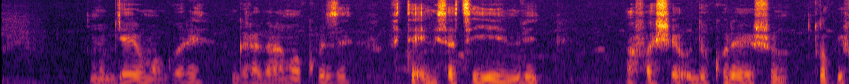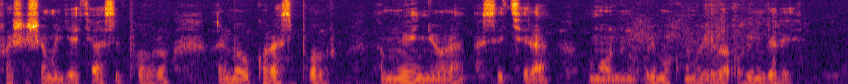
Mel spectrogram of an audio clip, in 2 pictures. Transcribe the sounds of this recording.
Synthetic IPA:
umubɟe̞ːjiwumuɡo̞ɾe̞ | uɡaɾaɡaɾaŋ̥hokʰuze | ufi̥tʰe̞imisat͡sijiːɱvi | afaʃe̞udukʰo̞ɾe̞ːʃo̞ | two̞kwiːfaʃiːʃamuɟihe̞caːsipʰo̞ɾo̞haɾimo̞ɡuko̞ɾasi̥pʰo̞ɾoamŋeːɲuɾaːsiciɾaumuːn̥huʔːɾimo̞kumuɾeːβaʔuwiːmbe̞ɾe̞je

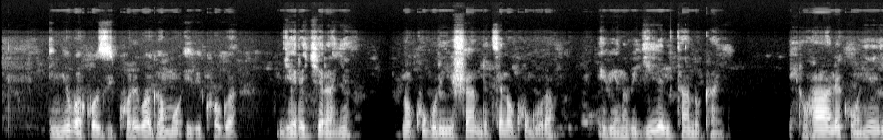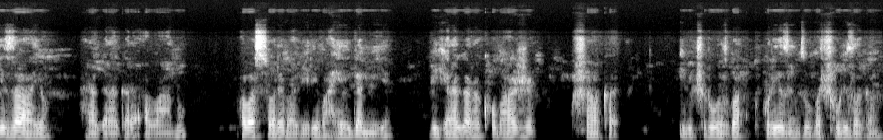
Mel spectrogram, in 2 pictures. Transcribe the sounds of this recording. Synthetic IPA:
iɲɲuβakʰo̞zikʰo̞̰ɾeɡwaɡamo̰ʔiβikʰo̞̰ɾɡwa | βje̞ːɾe̞cʰe̞ɾaɲe̞ | no̞kʰuɡuɾiːʃande̞t͡se̞no̞̰kʰuɡuɾa | iβiːnhuβiɟiːje̞βitʰaːndukʰaɲe̞ | iɾuɦaːnde̞kʰuːnhiːɲɟizaːjo̞ | haɾaɡaɾaɡaɾa̰aβaːn̥hu | βaβaso̞ɾe̞βaβiɾiβahe̞ɡamije̞ | βiɡaɾaɡaɾakʰo̞βaʒe̞ | ɡ̥u̥ʃaːkʰa̰ | iβit͡ʃuɾuːzɡwakuɾizinzuβat͡ʃuɾizaɡamo

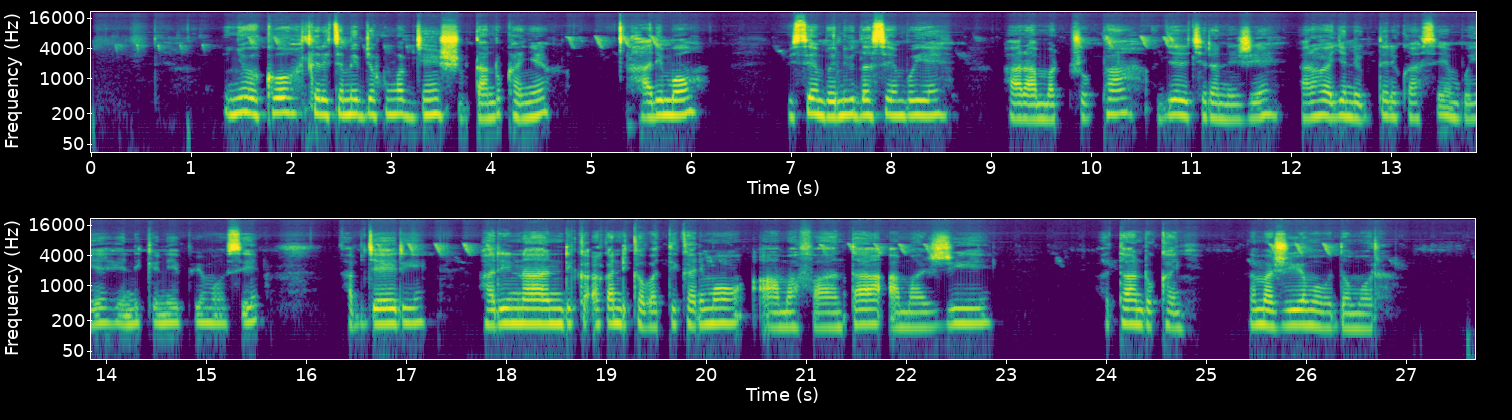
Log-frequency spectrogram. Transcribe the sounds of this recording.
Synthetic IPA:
iɲoβakʰo̞te̞ɾet͡se̞miːbɟokumɡwabɟiːnʃiβitaːndukaɲe̞ | haɾimo̞ | βiseːmbuje̞niβidaseːmbuje̞ | haɾamat͡ʃupaːbɟe̞ːɾeceɾaniʒe̞ | haɾahoaɟe̞ndeɾeɡute̞ɾekwajaseːmbuje̞ḛndikenepimosi | abɟe̞ːɾihaɾinandikakaːndikaβatikaɾimo̞amafaːntaa̰maʒi | ataːndukaɲe | namaʒijo̞muβudo̞moɾa

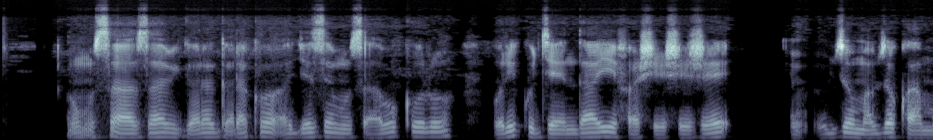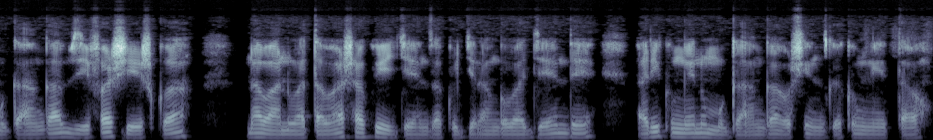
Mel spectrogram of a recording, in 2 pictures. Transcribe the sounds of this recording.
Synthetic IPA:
ṵmṵsaːzaβiɡaɾaɡaɾakʰo̞a̰ɟe̞ze̞umusaβukuɾu | uɾikuɟe̞ːndajiːfaʃiʃiʒe̞ | ibjuːmabjo̞kwaːmuɡaːŋɡabjiːfaʃiːʃkwa | naβaːn̥huβataβaːʃakwiːɟe̞ːnzakuɟiɾaŋɡo̞βaɟe̞ːnde̞aɾikumŋe̞numuɡaːŋɡauʃiːnzɡwe̞komŋiːtaho

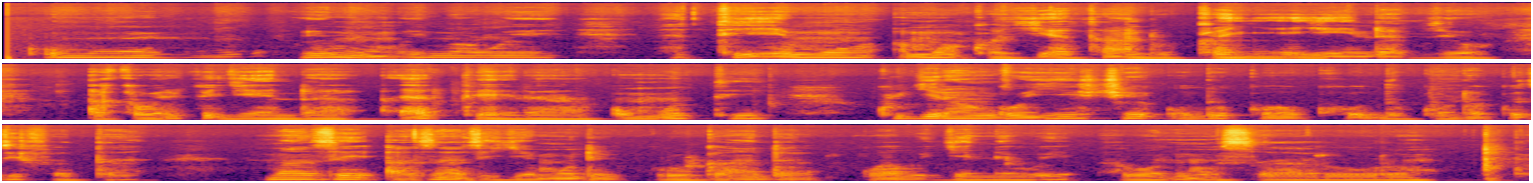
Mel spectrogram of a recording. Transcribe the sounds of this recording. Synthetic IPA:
umuːn̥huːjumumuɾimawe̞jatiːje̞moamoːkoaɟijatʰaːndukaɲe̞jiːndabjo̞ | akaβajaɾikuɟe̞ːndajatʰe̞ɾaumutʰikuɟiɾaŋɡo̞jiːt͡ʃe̞ʔud̪uko̞ːkʰodukuːndakuzifata | maze̞ʔazaːziɟemundikuɾuɡaːndaɡwaːβuɟe̞ne̞we̞aβonumusaːɾuɾo̞

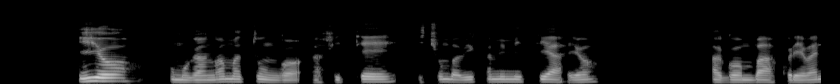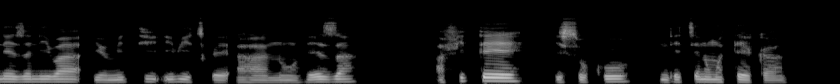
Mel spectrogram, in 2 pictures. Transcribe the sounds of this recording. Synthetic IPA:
ijo̞ | umuɡaːŋɡo̞wamatuːŋɡo̞afitʰe̞ | it͡ʃuːmbaβikwamimitijaːjo̞ | aɡo̞ːmbakuɾe̞ːβane̞ːzaniːβaijo̞mitiʔiβit͡skwe̞ʔahaːn̥huɦe̞zaː | fite̞ | isukʰu | nde̞t͡se̞numute̞ːkaːno

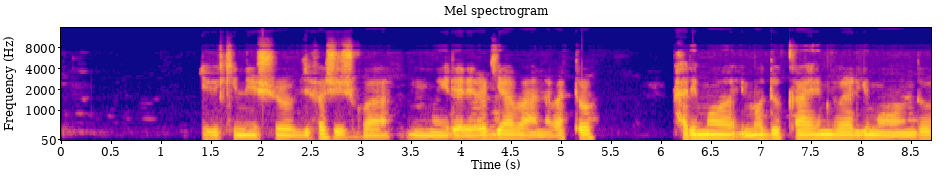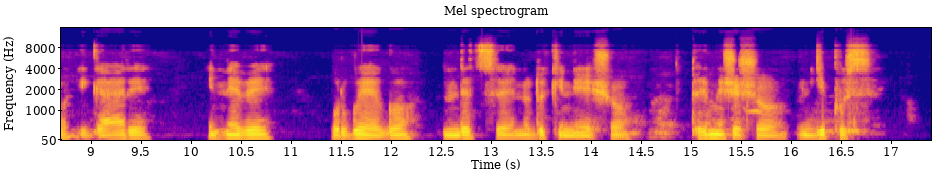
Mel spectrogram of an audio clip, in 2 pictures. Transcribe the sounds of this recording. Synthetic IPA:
iβikiniːʃo̞bjiːfaʃiʃkwamŋiːɾe̞ɾe̞ɾo̞ɾɟaːβaːnaβato̞ | haɾimo̞ḭmo̞do̞kʰaiɾimŋiːβaɾaɾɟumuoːndoiɡaɾe̞ | in̥e̞βe̞ | uɾɡwe̞ːɡo̞ | nde̞t͡se̞nudukiniʃo̞̰tuɾimŋiːʃuʃo̞ɾɟipusi̥

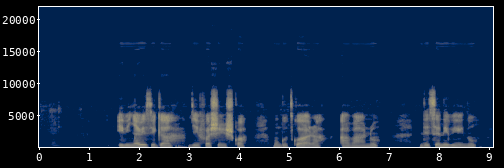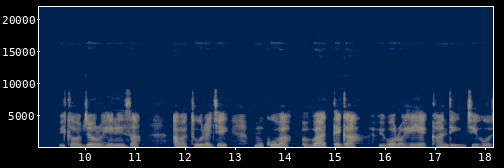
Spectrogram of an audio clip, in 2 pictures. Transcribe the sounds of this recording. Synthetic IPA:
iβiɲaβiziɡabjiːfaʃiːʃwa | muɡutwaːɾaː | βaːn̥hu | nde̞t͡se̞niβiːn̥hu | βikaβabjo̞ːɾo̞ɦe̞ɾe̞zaː | βatuːɾaɟe̞ | mukuβa | βate̞ɡa | βiβo̞ːɾo̞ɦe̞je̞kʰaːndibɟḭːɦoːze

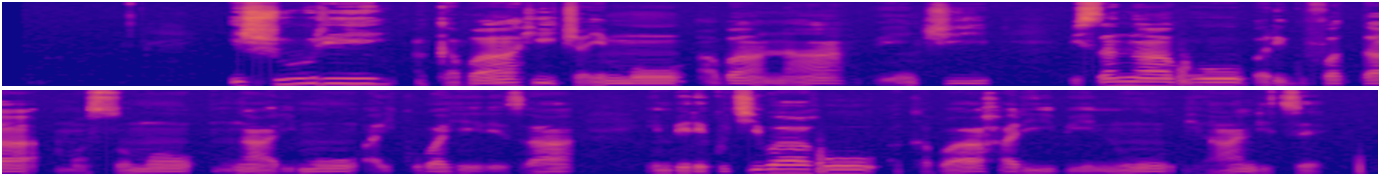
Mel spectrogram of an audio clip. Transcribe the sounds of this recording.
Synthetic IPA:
iʃuːɾiakaβahit͡ʃaje̞mo̞a̰βaːna | βe̞̰ːnʃi | βisaŋ̥haːho̞βaɾiɡufataːma̰so̞mo̞umŋaːɾimua̰ɾikuβahe̞̰ɾe̞̰za | imbe̞ɾe̞kuciβaho̞akʰaβahaɾiβḭːn̥huβihaːndit͡se̞

